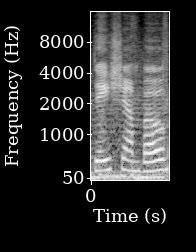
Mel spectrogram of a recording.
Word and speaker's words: DeChambeau: Well, while we're on the topic of geopolitical conflicts, Phil Mickelson and Bryson DeChambeau, am I saying that right? – Yeah.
